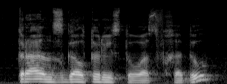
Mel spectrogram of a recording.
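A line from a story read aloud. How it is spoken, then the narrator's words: Gentle inquiry. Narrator (Russian): ласково осведомился я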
